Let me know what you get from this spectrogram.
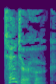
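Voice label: "tenterhook", British English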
